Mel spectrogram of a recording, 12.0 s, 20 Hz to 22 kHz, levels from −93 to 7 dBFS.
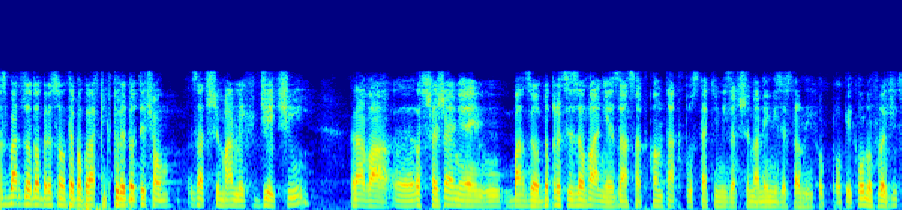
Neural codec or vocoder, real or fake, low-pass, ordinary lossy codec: codec, 32 kHz, 1.9 kbps, SNAC; fake; 5.4 kHz; AAC, 48 kbps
